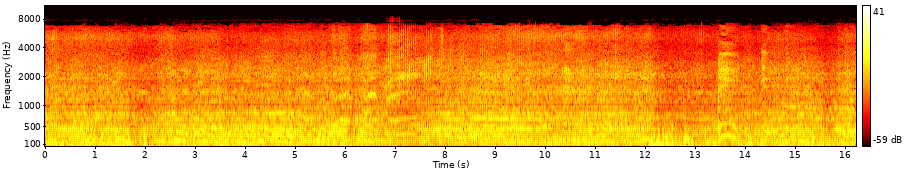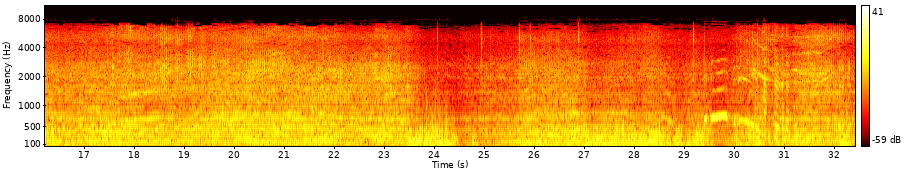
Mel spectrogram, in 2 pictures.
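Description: Small petrol go-kart engines running as two karts race around a track, their pitch rising and falling with the throttle as they lap. The sound dips briefly about three quarters of the way through.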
